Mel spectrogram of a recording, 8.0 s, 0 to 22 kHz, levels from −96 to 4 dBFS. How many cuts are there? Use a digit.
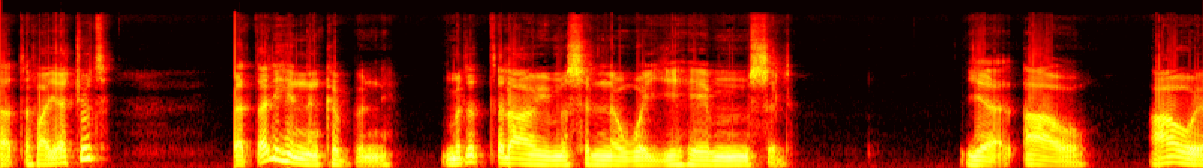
1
